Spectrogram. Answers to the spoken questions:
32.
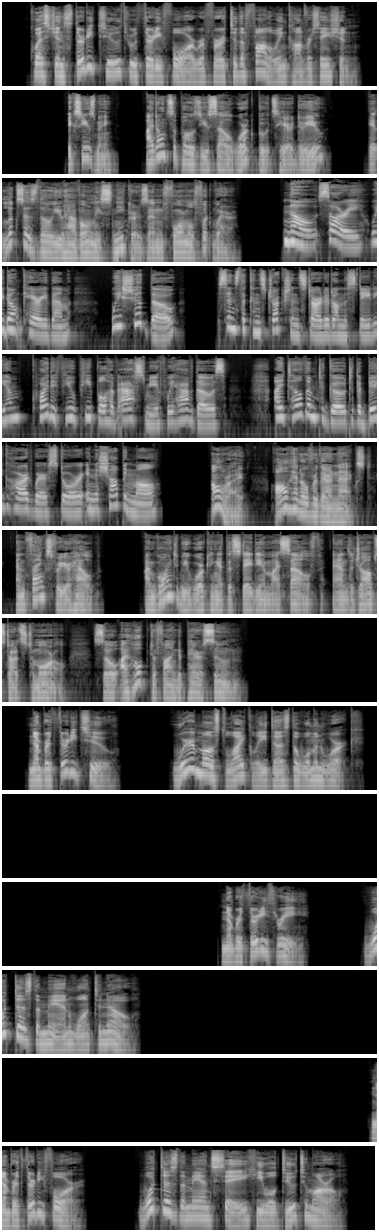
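At a shoe store
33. Whether the store sells work boots
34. Start working at the stadium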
